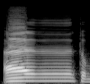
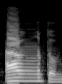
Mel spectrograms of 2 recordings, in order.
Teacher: nun makhrajnya di langit-langit, ujung lidah menempelkan dengan langit-langit. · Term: ikhfa aqrab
